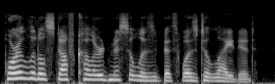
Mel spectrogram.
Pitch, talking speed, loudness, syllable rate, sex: 200 Hz, 175 wpm, -19 LUFS, 6.4 syllables/s, female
